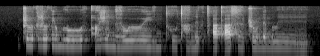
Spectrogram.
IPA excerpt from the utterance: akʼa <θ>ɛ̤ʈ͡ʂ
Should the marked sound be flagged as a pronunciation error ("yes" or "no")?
yes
